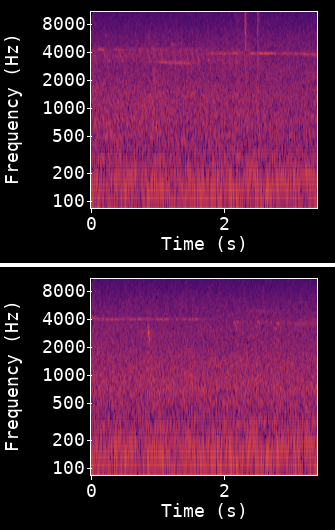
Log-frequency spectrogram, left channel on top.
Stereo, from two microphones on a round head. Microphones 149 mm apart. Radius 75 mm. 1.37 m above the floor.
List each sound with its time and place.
Only background noise.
